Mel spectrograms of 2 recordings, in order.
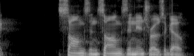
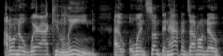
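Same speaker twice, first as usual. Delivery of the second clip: climbing higher and higher into panicked pleading; desperate plea to God; 7 semitones higher than usual. Retold or imitated. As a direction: ask God, lost and frightened, pitch rising all the way. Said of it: "he's looking up at God like".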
